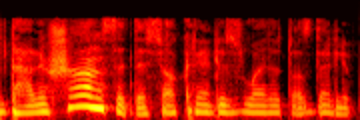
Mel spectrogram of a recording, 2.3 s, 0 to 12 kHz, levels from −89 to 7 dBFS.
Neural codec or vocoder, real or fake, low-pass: codec, 16 kHz, 2 kbps, FunCodec, trained on Chinese and English, 25 frames a second; fake; 7.2 kHz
